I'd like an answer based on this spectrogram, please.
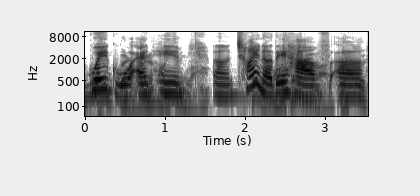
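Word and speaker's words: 硅谷: In the United States, they have Silicon Valley pronounced as Guigu, and in China, they have Mr.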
